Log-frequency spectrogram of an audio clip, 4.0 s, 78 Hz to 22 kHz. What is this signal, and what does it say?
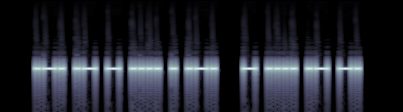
Morse code, heard as a keyed tone, about 30 wpm, 700 Hz. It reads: RATHER THAN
